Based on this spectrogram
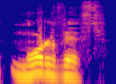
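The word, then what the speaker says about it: Morfydd: our european heritage types consistently mispronounce the name of the actress who's playing galadriel in rings of power it's morvith clark not she's welsh respect her heritage hey well matt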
